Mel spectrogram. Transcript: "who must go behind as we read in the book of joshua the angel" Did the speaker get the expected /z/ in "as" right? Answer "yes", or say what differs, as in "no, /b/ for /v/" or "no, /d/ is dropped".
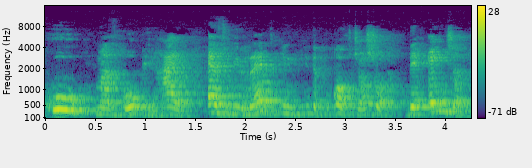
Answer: yes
